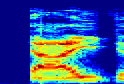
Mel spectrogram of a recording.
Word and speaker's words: tight: फिर देखिए TIGHT इसको पढ़ेंगे दोस्तों टाइट।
